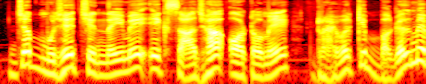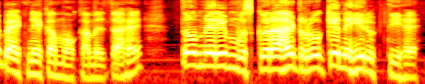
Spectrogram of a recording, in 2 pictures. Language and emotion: Hindi, happy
